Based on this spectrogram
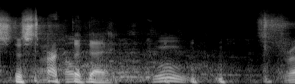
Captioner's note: crowd laughing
